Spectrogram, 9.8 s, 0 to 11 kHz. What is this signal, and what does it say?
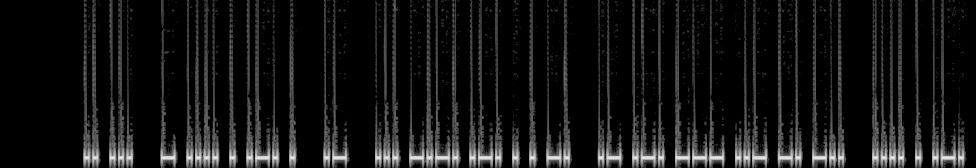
Morse code, heard as a keyed tone, about 28 wpm, 700 Hz. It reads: IS THERE A SCREEN AROUND HER
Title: Sentences from Top 1000 Words - Review Part 6 - 28wpm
